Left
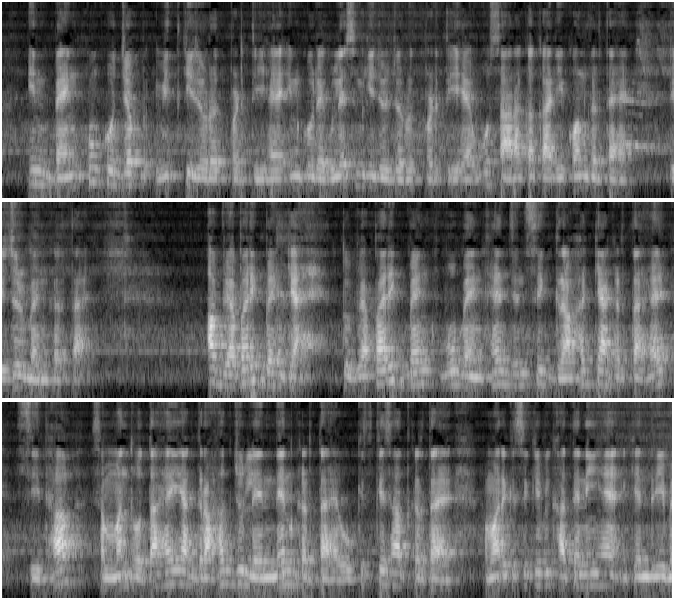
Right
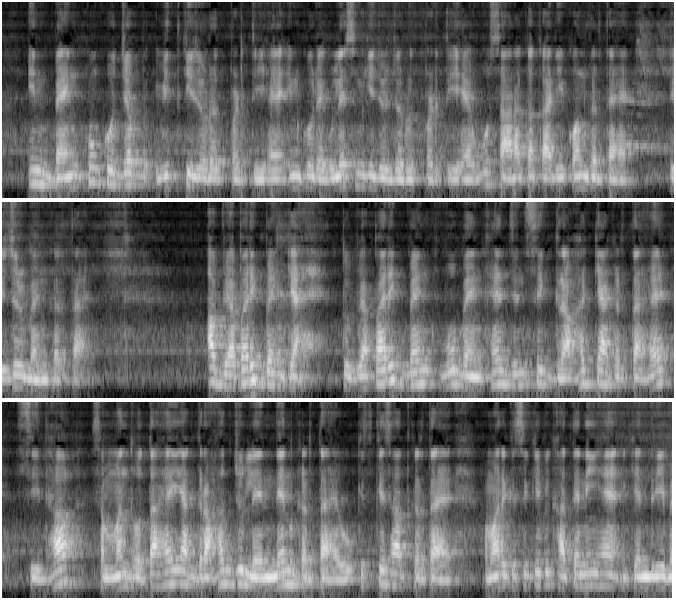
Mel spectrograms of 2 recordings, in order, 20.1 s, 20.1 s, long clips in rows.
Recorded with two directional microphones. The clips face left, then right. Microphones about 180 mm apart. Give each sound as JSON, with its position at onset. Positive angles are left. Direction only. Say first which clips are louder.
{"t": 0.3, "sound": "speech", "louder": "right 7 dB", "side_deg": -20}
{"t": 8.7, "sound": "speech", "louder": "right 5 dB", "side_deg": -25}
